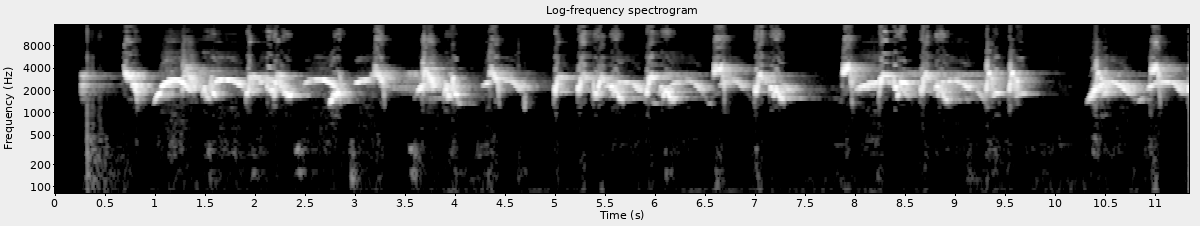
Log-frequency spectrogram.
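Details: Red-whiskered bulbul, a caged bird trained for singing competitions and being prepared for an upcoming tournament, delivering bright warbled phrases of rising and falling whistled notes in rapid bursts with brief pauses between phrases.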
